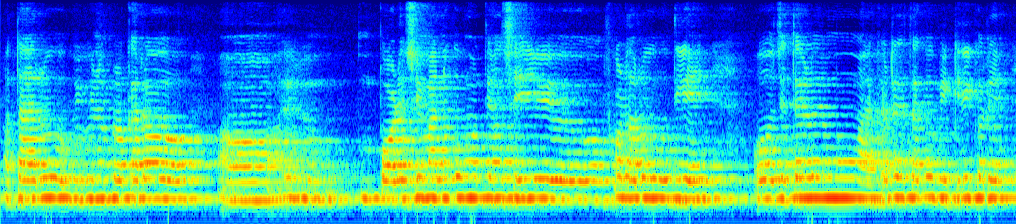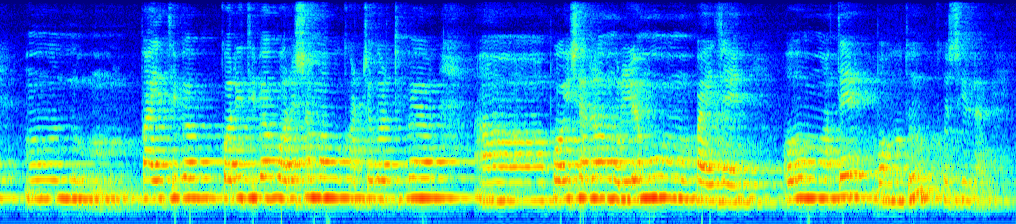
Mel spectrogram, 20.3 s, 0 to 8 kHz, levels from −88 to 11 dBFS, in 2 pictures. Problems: echo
